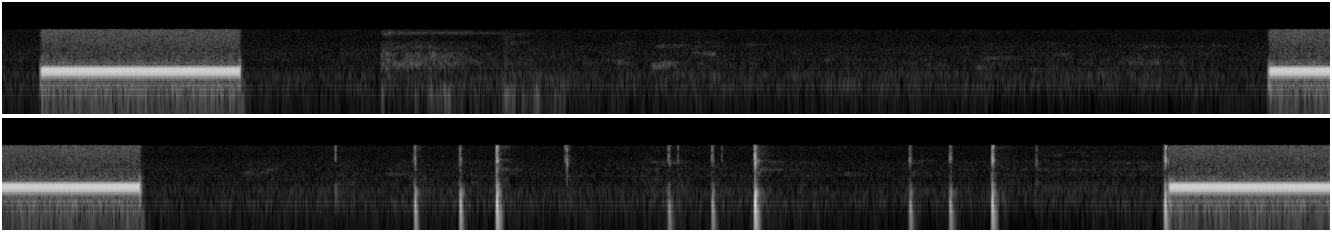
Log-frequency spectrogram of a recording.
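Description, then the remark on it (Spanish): A telephone ringback tone sounds three times, each steady tone lasting about a second with long silent gaps, as a call to the caller's daughter rings unanswered. Faint clicks and taps fill one of the pauses. “No contesta la hija.”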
